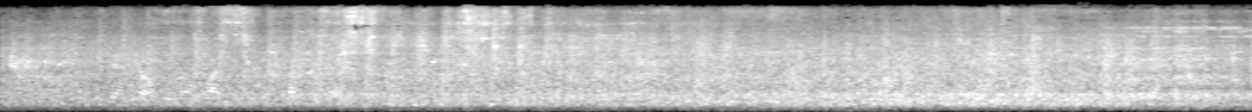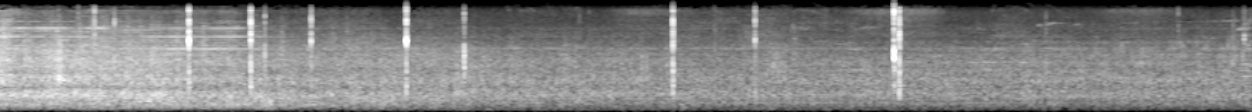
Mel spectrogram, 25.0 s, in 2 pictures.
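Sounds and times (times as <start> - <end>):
freight train wheels clattering: 0.0 - 15.8
high wheel squeal: 11.2 - 15.3.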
